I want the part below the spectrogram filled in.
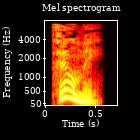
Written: filmy

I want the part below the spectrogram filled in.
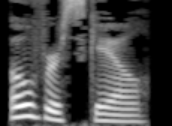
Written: overscale

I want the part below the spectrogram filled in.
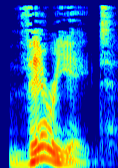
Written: variate

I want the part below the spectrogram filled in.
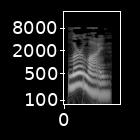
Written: lurline

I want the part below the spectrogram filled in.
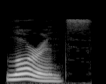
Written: lorence

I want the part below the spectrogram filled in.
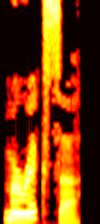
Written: Marixa

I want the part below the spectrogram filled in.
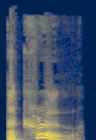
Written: accrue

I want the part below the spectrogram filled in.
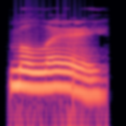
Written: malay

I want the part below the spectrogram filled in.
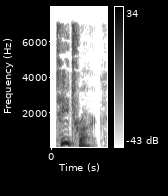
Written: tetrarch

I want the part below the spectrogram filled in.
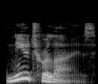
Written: neutralize

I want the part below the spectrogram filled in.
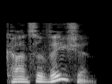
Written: conservation

